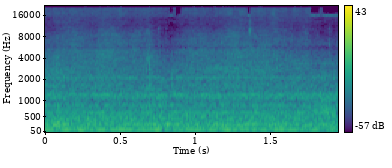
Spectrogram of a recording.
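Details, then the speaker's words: HCalory Toolbox Max diesel heater dropped to lowest setting 1, casing not hot to touch; soft steady low hum with a very minimal fuel pump tick, inaudible at setting 5 or higher; normal low-setting operation. "We dropped it down to the lowest setting. There is a slight tick. You cannot hear it when it's on 5 or higher, but it is a very minimal tick."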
